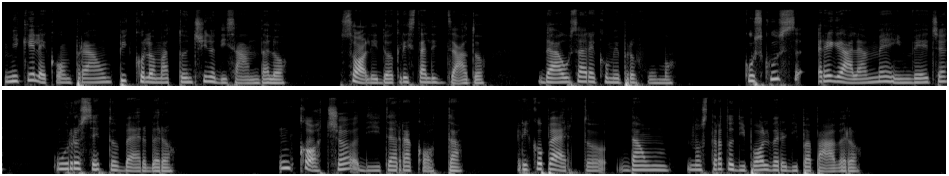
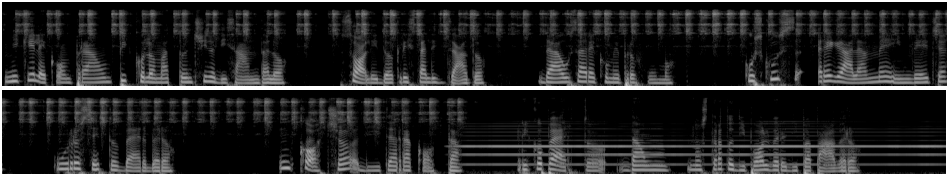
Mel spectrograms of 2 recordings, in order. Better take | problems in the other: first | background music; loud; throughout; 1 dB below the speech

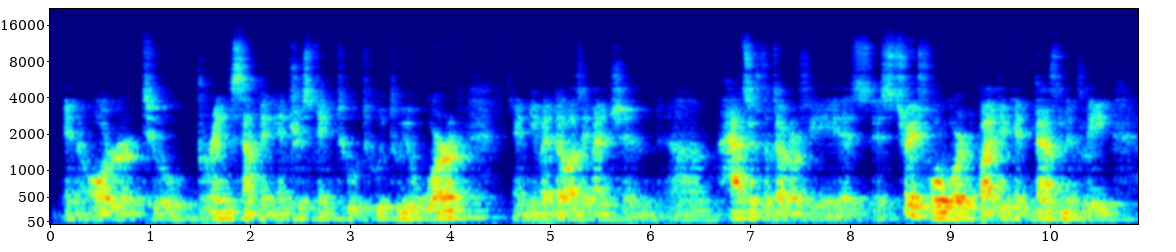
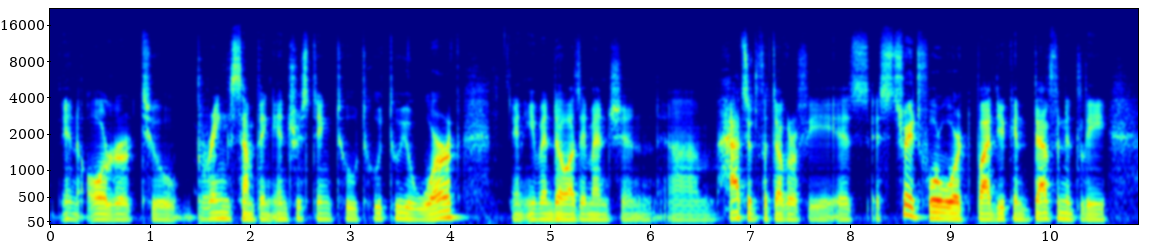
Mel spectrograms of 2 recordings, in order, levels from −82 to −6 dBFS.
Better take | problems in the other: second | off-mic speech; far // room echo; noticeable; dies away in 0.6 s

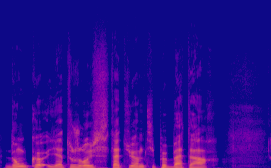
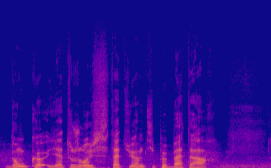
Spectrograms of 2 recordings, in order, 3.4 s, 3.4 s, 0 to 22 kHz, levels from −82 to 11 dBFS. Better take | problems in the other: first | train or aircraft noise; faint; throughout; 20 dB below the speech

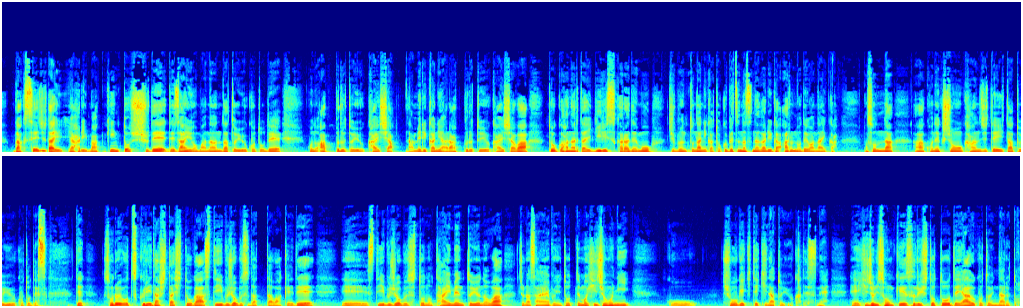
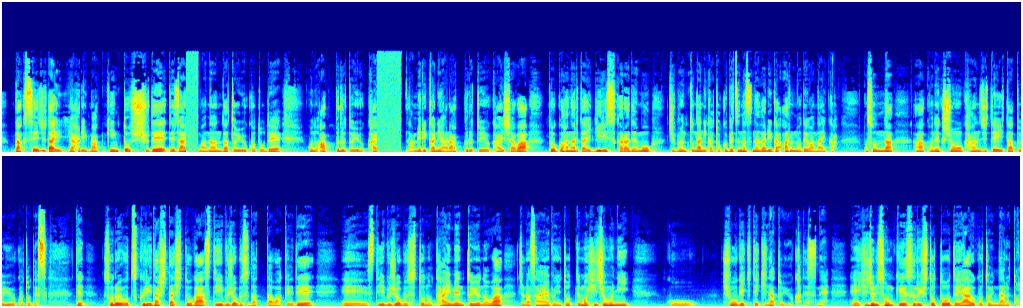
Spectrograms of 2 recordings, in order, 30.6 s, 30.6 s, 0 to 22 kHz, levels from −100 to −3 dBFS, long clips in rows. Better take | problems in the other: first | audio cutting out; filled with static; at 3 s and at 5.5 s

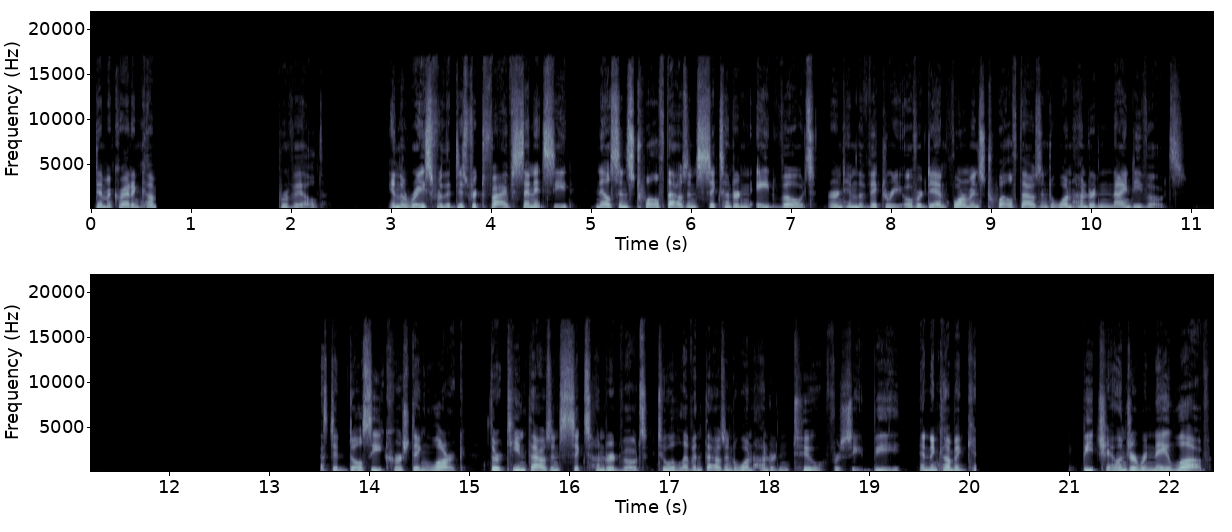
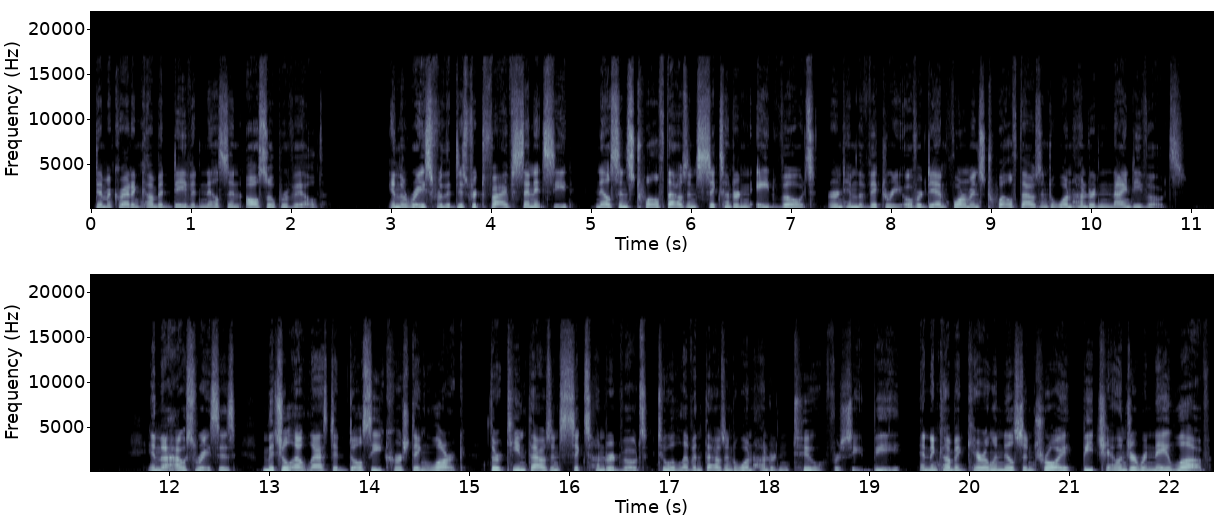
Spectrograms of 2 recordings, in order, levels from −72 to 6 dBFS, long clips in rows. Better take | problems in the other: second | audio cutting out; at 0.5 s for 1 s, at 11 s for 2 s and at 20 s for 1 s

